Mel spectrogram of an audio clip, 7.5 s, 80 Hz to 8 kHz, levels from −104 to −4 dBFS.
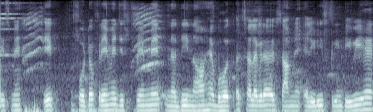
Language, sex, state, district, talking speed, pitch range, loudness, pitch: Hindi, male, Maharashtra, Mumbai Suburban, 170 wpm, 125-135 Hz, -15 LUFS, 130 Hz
